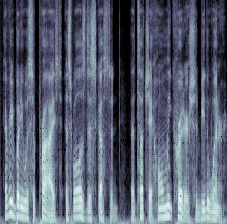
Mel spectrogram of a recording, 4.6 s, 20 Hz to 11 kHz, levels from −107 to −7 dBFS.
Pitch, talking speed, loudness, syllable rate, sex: 100 Hz, 210 wpm, -20 LUFS, 6.8 syllables/s, male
